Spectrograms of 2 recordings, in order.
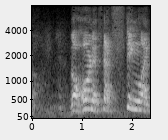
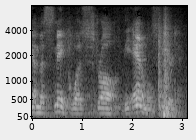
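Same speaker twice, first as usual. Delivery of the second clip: low ominous; 8 semitones lower, 8 dB quieter than usual. A narrator's reading. Describing the scary snake.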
